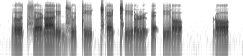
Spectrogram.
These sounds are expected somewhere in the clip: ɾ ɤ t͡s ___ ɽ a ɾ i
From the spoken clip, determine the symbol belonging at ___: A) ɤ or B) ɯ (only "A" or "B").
A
